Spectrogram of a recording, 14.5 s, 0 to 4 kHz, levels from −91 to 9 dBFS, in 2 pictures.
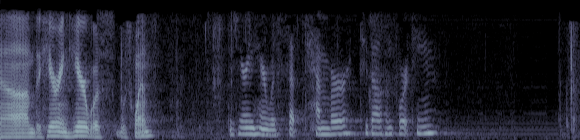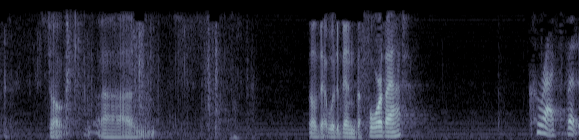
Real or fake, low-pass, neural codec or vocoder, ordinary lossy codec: real; 3.6 kHz; none; MP3, 32 kbps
